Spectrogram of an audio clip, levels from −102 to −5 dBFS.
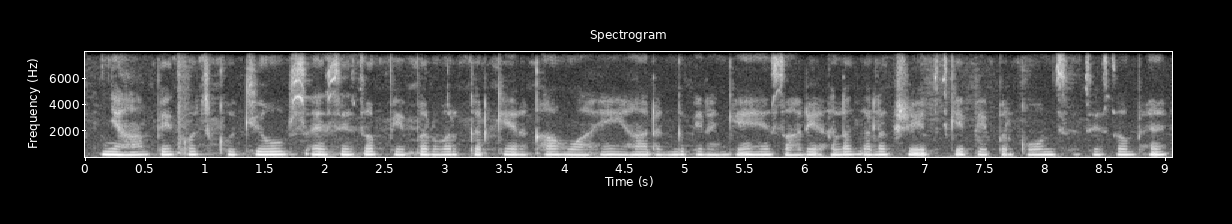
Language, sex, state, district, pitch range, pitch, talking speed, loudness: Hindi, female, Uttar Pradesh, Deoria, 210-215 Hz, 215 Hz, 160 wpm, -15 LUFS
